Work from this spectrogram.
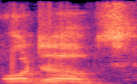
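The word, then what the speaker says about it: hors d'oeuvres: yeah there's one there's a French word called ores ores but you spell it as hos Dev you know which is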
